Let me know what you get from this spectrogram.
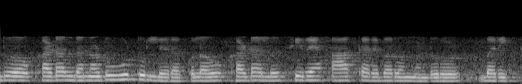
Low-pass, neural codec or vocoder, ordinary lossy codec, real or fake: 3.6 kHz; none; none; real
